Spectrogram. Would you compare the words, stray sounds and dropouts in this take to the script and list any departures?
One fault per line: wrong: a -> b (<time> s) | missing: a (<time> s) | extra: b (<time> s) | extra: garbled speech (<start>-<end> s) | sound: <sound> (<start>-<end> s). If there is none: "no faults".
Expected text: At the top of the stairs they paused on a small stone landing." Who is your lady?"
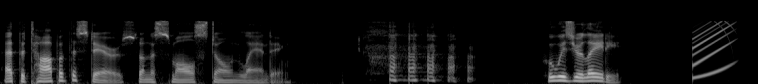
missing: they paused (1.4 s)
sound: laugh (3.6-4.8 s)
sound: chirp (6.9-7.4 s)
